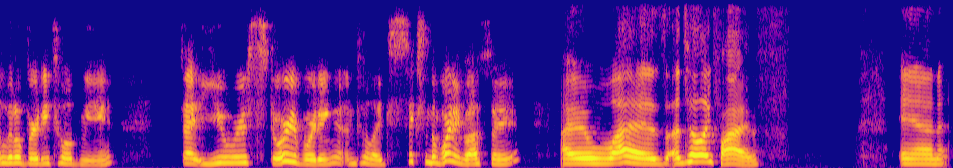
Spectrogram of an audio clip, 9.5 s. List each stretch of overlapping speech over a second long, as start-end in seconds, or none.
none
